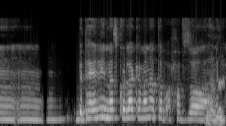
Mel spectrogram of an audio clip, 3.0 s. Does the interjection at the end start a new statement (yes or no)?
no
